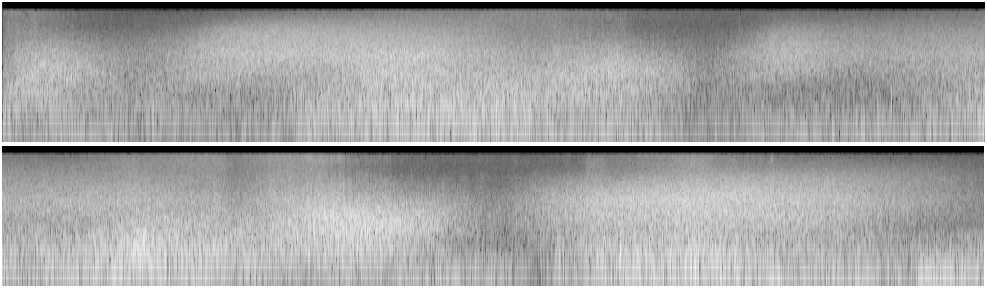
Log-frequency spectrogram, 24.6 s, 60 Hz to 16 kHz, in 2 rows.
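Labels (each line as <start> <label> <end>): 0.0 Loud and heavy wind is blowing at the sea. 24.6
0.0 Waves grow louder as they approach and break against the cliff. 24.6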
